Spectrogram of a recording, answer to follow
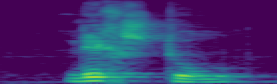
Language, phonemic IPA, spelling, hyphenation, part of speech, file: Dutch, /ˈlɪx.stul/, ligstoel, lig‧stoel, noun, Nl-ligstoel.ogg
- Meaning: a lounger, a lounging chair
